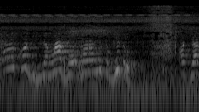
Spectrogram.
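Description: Indistinct voices talking, with a short burst of hiss near the end.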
